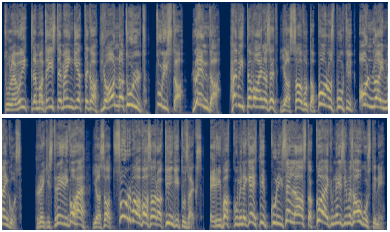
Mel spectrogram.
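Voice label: Estonian male Rage, vo examples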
